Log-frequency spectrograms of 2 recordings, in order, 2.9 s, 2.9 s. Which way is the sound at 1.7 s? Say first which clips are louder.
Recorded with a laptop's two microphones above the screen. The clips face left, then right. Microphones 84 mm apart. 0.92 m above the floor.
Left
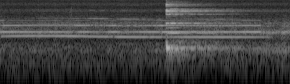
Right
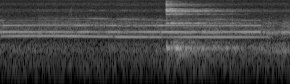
Left 5 dB; 55° left (ahead or behind).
